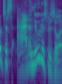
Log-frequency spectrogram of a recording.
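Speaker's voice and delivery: ordinary delivery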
